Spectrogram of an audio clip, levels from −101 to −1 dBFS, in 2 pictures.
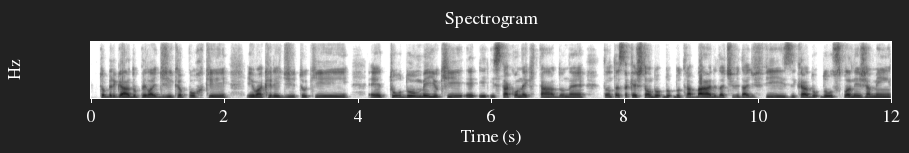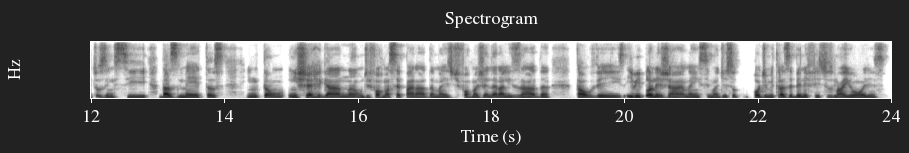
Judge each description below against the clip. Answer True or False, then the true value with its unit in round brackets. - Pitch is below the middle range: True (105 Hz)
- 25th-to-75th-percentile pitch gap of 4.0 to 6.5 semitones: False (2.7 semitones)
